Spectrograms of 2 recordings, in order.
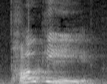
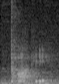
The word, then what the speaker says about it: Pocky: Pokey! Pocky. Pokey. We'll vote in the comments below. How do you pronounce it?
